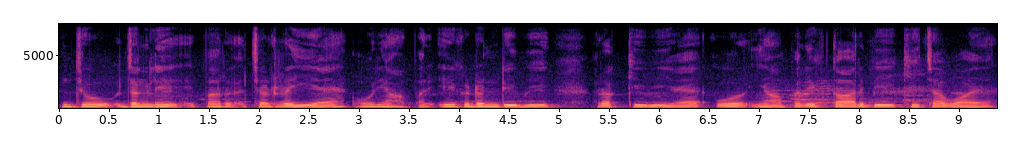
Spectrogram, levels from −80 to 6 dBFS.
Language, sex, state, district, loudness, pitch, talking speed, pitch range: Hindi, male, Uttar Pradesh, Shamli, -15 LUFS, 150 Hz, 155 wpm, 145-155 Hz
